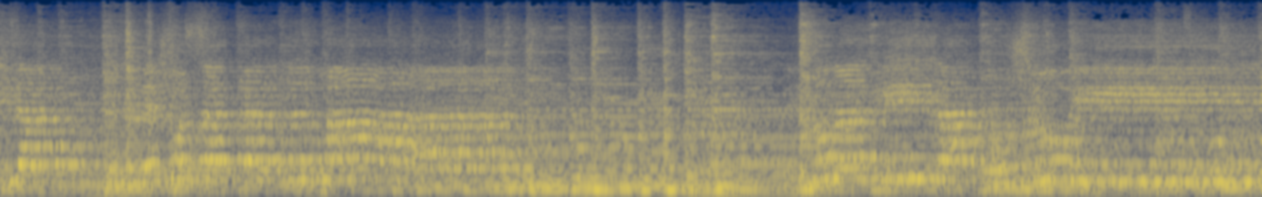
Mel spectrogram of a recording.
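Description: A group of young people singing a hymn together, with held notes and phrases that change every few seconds.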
